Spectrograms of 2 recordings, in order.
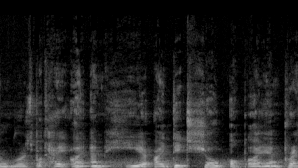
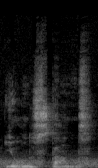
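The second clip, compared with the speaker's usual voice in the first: much softer, sinking low; softly driving the point home, hushed; 5 semitones lower, 9 dB quieter than usual. Real, not acted. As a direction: let You understand fall to a near whisper. Repeated, fading to a whisper.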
